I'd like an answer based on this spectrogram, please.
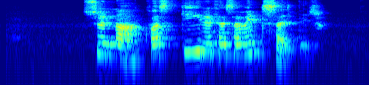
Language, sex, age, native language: Icelandic, female, 40-49, Icelandic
